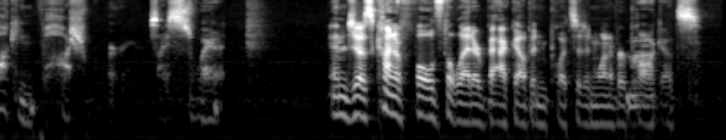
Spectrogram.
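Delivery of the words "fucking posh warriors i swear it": muttered under the breath, whispered, very quiet. Voicing Gavel, who mutters to herself: muttering to herself. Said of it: "Gavel just mutters to herself".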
